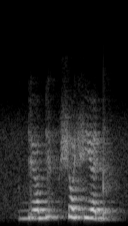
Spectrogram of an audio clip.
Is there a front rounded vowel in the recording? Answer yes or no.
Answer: no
